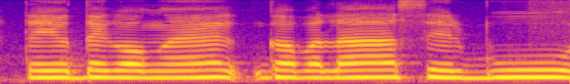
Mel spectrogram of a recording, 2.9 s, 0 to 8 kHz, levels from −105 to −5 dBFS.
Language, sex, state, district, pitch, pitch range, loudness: Chakma, female, Tripura, Dhalai, 245 Hz, 240-255 Hz, -10 LUFS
